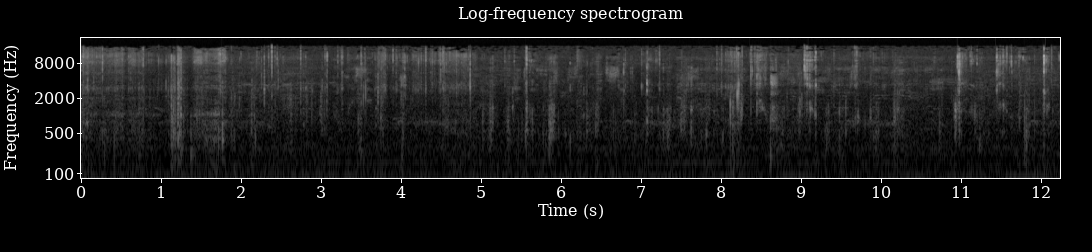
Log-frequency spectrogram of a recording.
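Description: Quiet close-up eating sounds: a person biting into and chewing a rice-paper summer roll, with scattered soft clicks of the mouth.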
